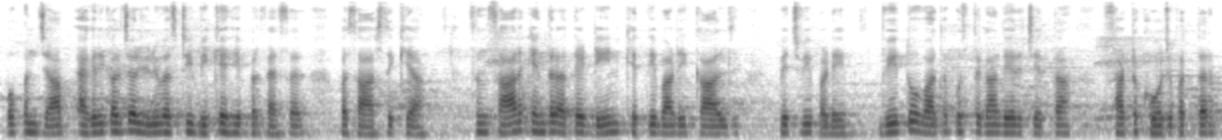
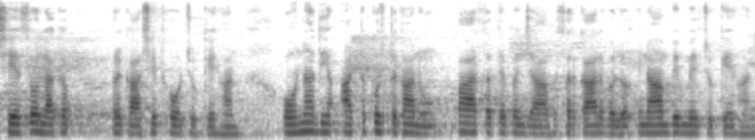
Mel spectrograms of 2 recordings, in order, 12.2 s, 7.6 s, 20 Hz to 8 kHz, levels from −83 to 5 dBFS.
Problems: constant background noise, continuous background conversations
